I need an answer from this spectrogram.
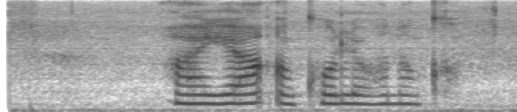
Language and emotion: Russian, neutral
